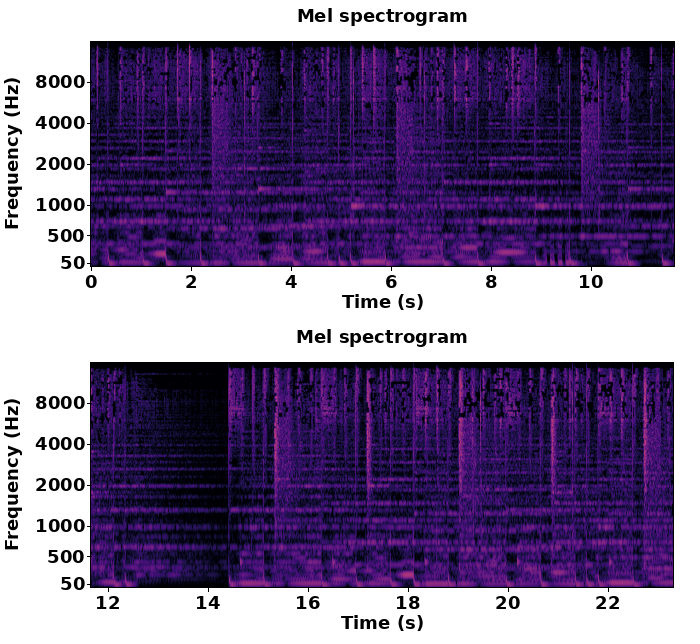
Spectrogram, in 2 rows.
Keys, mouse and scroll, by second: 0.5-2.3 shift+middle drag, 2.3 click, 2.9 scroll up 1, 4.4 click, 4.9 middle click, 5.8 click, 7.1 scroll down 1, 7.4-9.3 middle drag, 9.3-18.5 drag.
